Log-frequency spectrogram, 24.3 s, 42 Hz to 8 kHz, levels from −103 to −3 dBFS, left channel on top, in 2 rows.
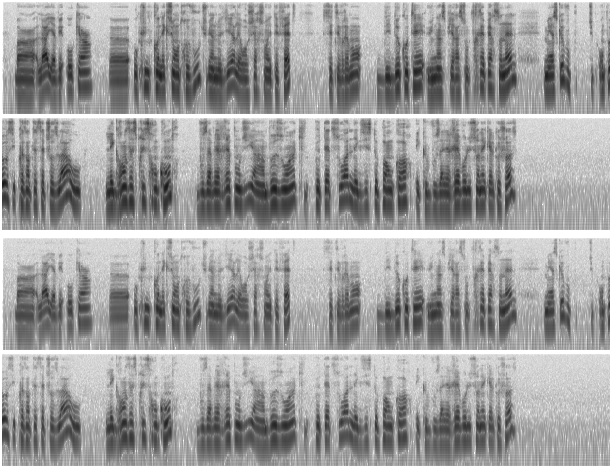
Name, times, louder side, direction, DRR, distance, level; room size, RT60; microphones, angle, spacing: voice 1, 0.3-1.8 2.1-5.8 6.4-7.2 7.5-10.3 10.8-11.4 11.7-13.7 14.2-15.6 16.0-22.4, left 5 dB, 85° left, 0.4 m, -28 dB
open air
head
